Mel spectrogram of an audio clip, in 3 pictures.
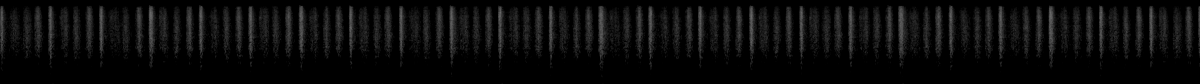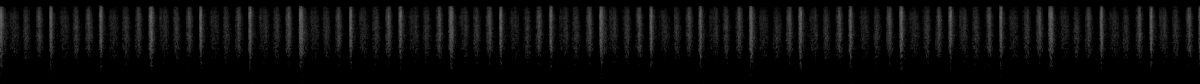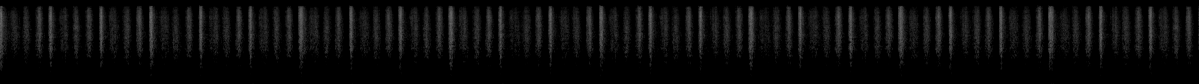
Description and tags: Song7 SHAKER Fa 3:4 120bpms
bpm, blues, loop, beat, Chord, rythm, 120, HearHear, Fa, Shaker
